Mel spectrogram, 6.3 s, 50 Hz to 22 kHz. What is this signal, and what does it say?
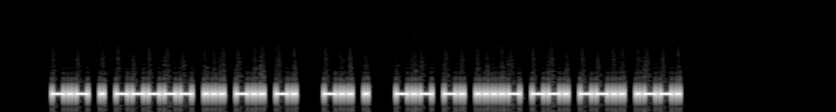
Morse code, heard as a keyed tone, about 40 wpm, 700 Hz. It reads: KE0SDN DE KN4GZP
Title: USA Callsign DE Callsign - 6 Characters - 40wpm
